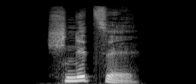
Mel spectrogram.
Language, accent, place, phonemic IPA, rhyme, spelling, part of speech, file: German, Germany, Berlin, /ˈʃnɪtsəl/, -ɪt͡səl, Schnitzel, noun, De-Schnitzel.ogg
- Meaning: 1. scrap (small piece of paper, etc.) 2. cutlet, scallop, escalope (slice of filet meat)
